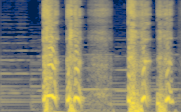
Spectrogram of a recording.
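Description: coughing

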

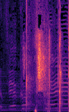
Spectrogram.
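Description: hand clapping

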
